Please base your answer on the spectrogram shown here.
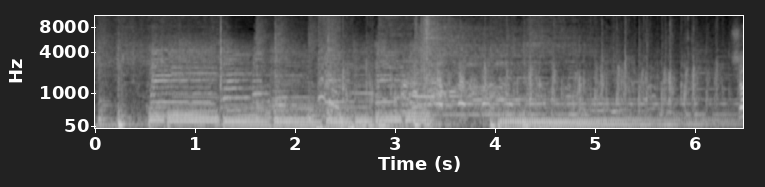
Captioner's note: applause; laughter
